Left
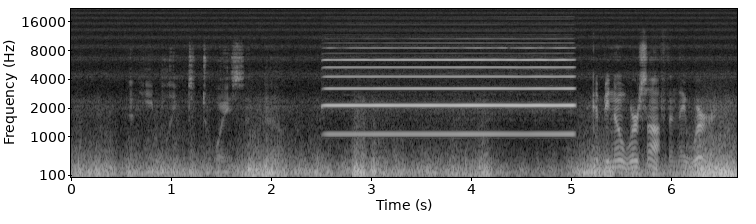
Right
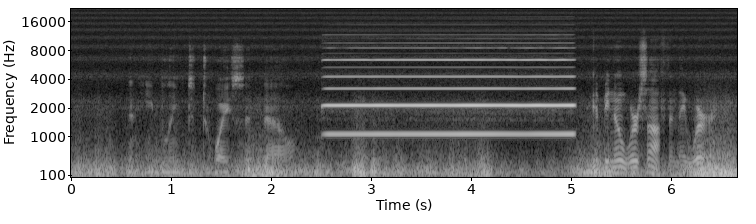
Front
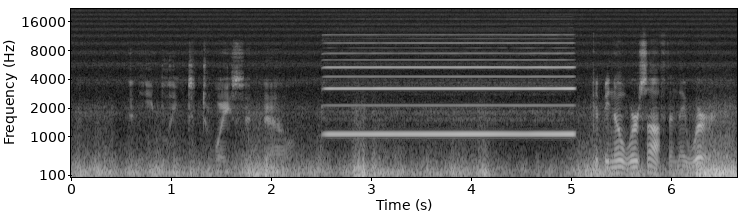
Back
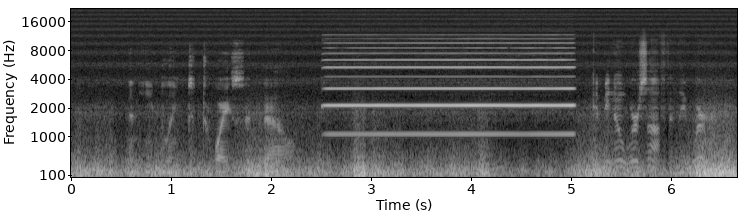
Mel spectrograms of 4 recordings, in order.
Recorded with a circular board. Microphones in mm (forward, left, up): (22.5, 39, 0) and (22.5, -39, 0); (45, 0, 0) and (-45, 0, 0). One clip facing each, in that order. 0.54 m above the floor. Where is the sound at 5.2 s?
10° right.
